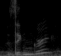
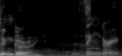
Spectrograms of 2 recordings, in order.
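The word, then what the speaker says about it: I Zingari: Uh Jamie Vanza said we didn't pronounce e zingari or it's a short i that sounds like hit with the emphasis on zing and not on gar. So zingry i I'm confused. Zinger zingry.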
